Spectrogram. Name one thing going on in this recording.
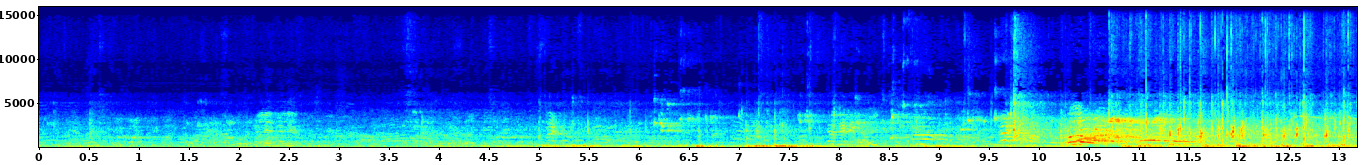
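Plastic sticks click against a ball and each other in an echoing hall.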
